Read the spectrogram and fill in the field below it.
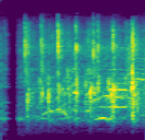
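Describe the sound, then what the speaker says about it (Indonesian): An audience at a gathering of village heads with the agriculture minister applauds, giving a short, dense burst of many hands clapping close by after a brief pause. "Tepuk tangan untuk Pak Menko."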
